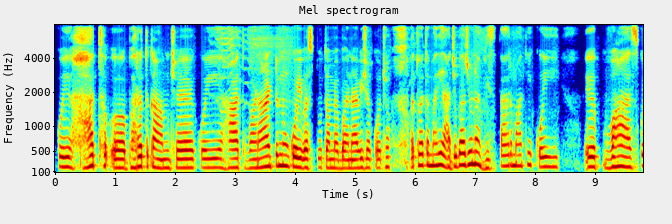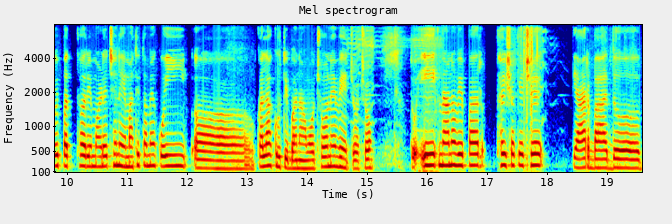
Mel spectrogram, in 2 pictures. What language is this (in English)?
Gujarati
